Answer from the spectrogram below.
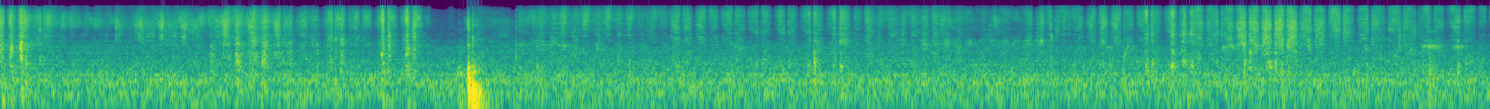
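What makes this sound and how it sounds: A burgundy leather dress shoe, held by its shoe tree, is rubbed with an orange polishing cloth wrapped over the fingertips. Quiet, steady rubbing strokes with a soft, low, papery texture, interrupted by a single louder soft thump a little before the midpoint. The rubbing then continues evenly to the end.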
